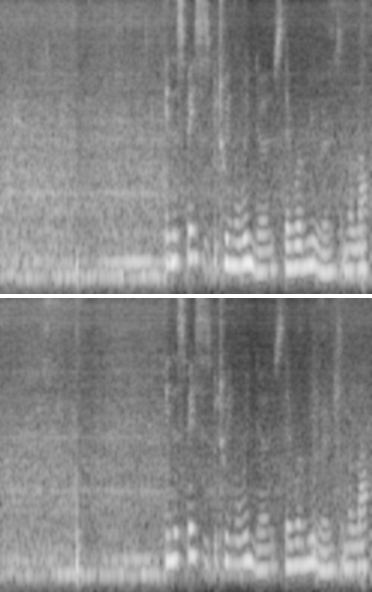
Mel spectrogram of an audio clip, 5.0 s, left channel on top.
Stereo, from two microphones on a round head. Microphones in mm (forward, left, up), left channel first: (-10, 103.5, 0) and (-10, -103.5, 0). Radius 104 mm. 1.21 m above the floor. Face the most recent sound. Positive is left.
turn(degrees=5)  # may be behind; listen again after turning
